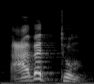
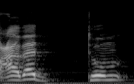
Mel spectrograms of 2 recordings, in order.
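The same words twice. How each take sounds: First: عبدتم said as one merged word, dal straight into ta; quick, joined-up عبدتم; no pause in عبدتم. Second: عبدتم split by a long pause before the final تم; عبدتم drawn out in two separate parts; pause inside عبدتم. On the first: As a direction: run عبدتم together without a break. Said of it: "without pausing this long, of course". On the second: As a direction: stop long after the dal in عبدتم. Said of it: "without pausing this long". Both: Shown as a demonstration.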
